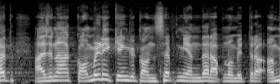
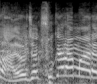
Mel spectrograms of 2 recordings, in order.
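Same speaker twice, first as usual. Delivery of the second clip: surprised question; 8 semitones higher than usual. Retold or imitated. Surprised retort to friend.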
